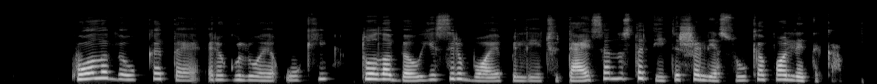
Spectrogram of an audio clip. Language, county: Lithuanian, Alytus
